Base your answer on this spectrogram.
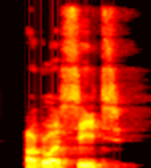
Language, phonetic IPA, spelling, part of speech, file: Russian, [ɐɡɫɐˈsʲitʲ], огласить, verb, Ru-огласить.ogg
- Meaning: 1. to announce, to proclaim, to read out 2. to divulge, to make public 3. to fill with sound, to resound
